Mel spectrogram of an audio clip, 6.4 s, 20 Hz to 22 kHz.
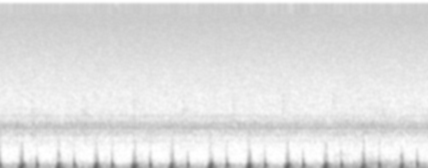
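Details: Steady lub-dub heart sounds at about 105 beats a minute over a faint constant hum, accelerating while smoking a cigarette, attributed to the effect of nicotine: tachycardia.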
